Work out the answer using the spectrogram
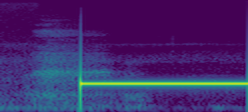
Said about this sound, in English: Can we beep it? Can you just tell us and you can beep it?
